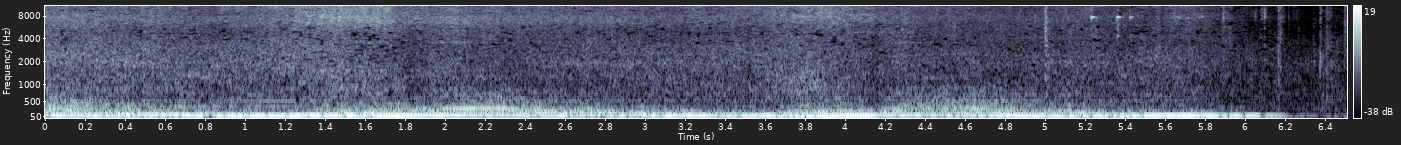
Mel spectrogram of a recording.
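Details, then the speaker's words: V8 car newly wired to a Holley ECU, with the fuel pump and fans switching on and off through the ECU: a deep rumble swells with a couple of blips, settles, then cuts off; it runs but still needs a lot of tuning. "I got the fuel pump to work on the ECU, so you can hear it. Fuel pump and the fan start, and they shut off"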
